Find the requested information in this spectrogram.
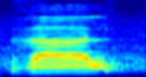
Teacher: ذال پڑھتے وقت زبان جو ہے باہر آنا چاہیے · ذال جب ہم پڑھیں گے تو زبان تھوڑی باہر آنا چاہیے اور دونوں دانتوں کے کناروں کو لگنا چاہیے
